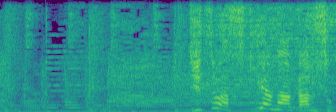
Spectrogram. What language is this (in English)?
Japanese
